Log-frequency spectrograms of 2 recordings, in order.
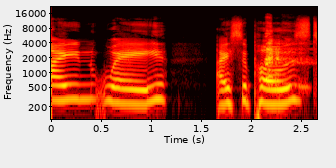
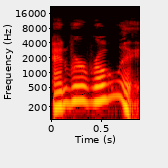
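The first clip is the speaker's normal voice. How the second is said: put-on radio announcer voice, much quieter; 7 dB quieter than usual. Announcing to a co-host that recording has started, in radio voice. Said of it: "Now it's radio voice".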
